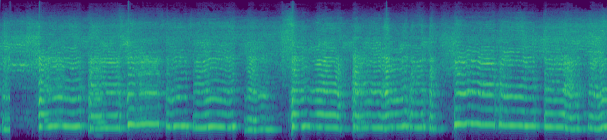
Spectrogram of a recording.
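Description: Electric kazoo hummed into and played through a small Yamaha guitar practice amplifier, buzzing out a tune of short notes with brief breaks between them.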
